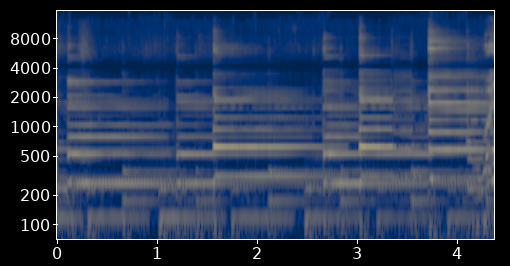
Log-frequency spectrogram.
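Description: Acoustic guitar playing an instrumental passage of a live folk-country song, a run of held notes that change about every half second.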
